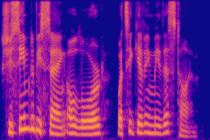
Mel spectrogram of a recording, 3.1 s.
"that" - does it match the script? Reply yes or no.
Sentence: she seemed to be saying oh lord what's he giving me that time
no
